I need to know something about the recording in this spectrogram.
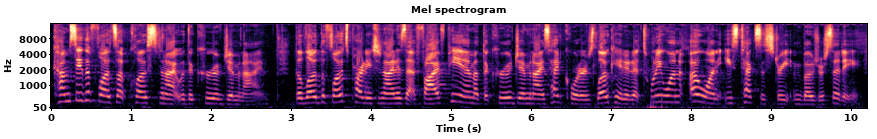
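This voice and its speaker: Young woman, news anchor, scripted read, slightly high voice, faint hiss. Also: lively intonation, fairly quick, a bit bright.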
